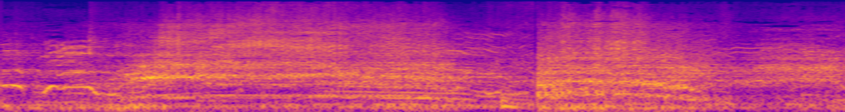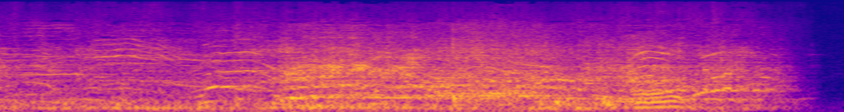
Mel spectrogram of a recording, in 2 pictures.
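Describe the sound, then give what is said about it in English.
A crowd of people screaming together as an elephant seems about to trample a little girl, many high overlapping voices shrieking loudly and continuously for several seconds, with a brief dip midway before the shrill din swells again and cuts off. “I can see how the people would be screaming because if you thought you were going to see a cute little girl trampled to death by an elephant, oh, that's horrific.”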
